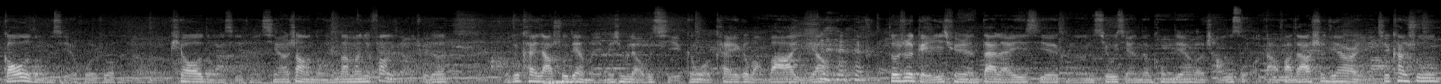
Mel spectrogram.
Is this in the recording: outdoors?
yes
